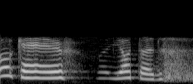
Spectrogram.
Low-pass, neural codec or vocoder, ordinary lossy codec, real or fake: 3.6 kHz; none; none; real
